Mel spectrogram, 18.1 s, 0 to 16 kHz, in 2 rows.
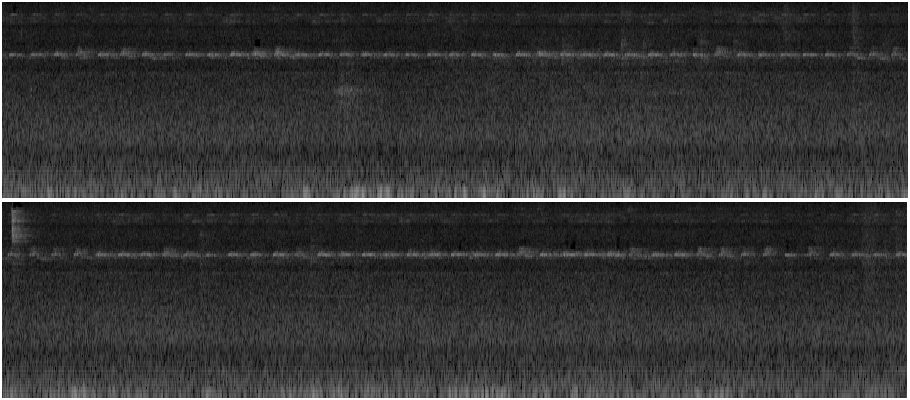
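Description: Staedtler 8B graphite pencil drawing on paper: soft, irregular scratching of short strokes. Under it run a steady high-pitched whine and a low background rumble.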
